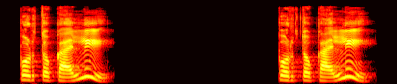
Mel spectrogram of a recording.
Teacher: last syllable of the word so Porto Cali is the color the stress is on the last syllable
